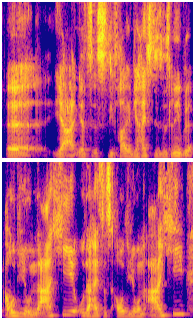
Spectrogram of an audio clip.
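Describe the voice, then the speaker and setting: A man's voice: mid-range voice, expressive, unhurried, a bit bright. A middle-aged man chatting casually as co-host of a show, recorded at home on a video call. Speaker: co-host of an audio-drama news show. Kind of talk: casual chat. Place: room at home, indoors.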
